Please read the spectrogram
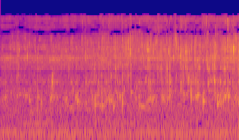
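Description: Water trickles and pours steadily through a lifted wooden gate, a continuous bubbling, splashing flow that grows slightly louder over the few seconds, with no voices present.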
